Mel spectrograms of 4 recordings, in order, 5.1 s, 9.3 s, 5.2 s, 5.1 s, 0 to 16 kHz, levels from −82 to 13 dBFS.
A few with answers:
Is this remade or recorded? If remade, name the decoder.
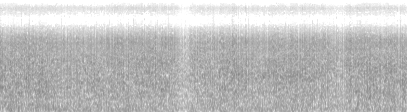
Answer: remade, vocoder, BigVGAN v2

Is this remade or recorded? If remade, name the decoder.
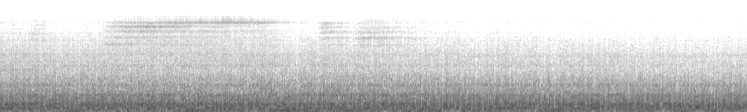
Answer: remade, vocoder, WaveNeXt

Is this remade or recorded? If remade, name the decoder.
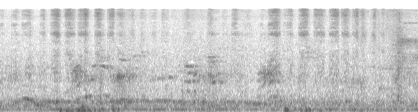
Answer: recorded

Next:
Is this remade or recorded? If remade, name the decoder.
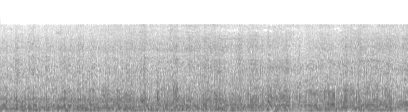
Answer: remade, vocoder, Vocos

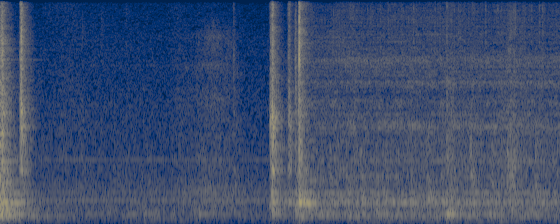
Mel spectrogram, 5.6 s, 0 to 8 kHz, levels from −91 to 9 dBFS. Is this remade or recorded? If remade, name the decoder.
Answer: recorded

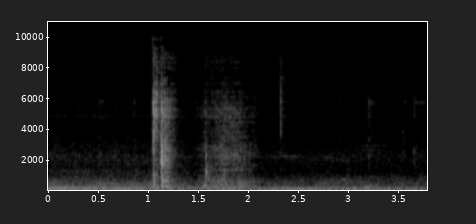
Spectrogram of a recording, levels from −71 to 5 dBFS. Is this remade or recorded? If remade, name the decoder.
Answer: remade, vocoder, Vocos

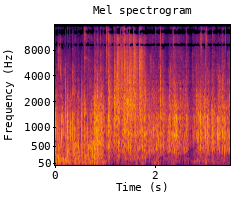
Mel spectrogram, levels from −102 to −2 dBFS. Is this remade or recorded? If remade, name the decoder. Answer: recorded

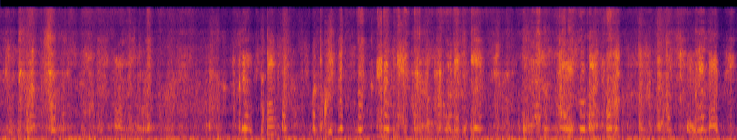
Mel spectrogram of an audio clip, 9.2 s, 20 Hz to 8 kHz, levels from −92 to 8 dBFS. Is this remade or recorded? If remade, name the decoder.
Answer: remade, codec, SNAC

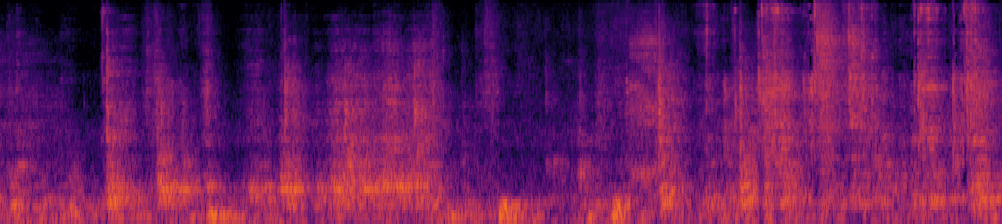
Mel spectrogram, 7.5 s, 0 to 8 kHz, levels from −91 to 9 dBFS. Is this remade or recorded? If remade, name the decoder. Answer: recorded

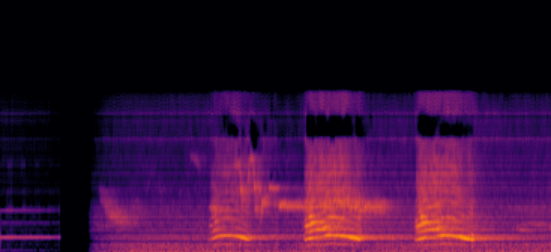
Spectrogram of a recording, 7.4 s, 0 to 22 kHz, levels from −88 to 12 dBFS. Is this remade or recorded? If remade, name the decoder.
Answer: remade, vocoder, Vocos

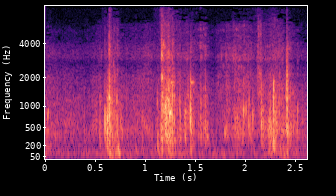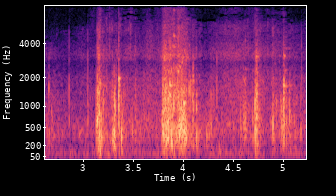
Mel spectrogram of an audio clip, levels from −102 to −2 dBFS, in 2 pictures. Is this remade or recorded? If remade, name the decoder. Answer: recorded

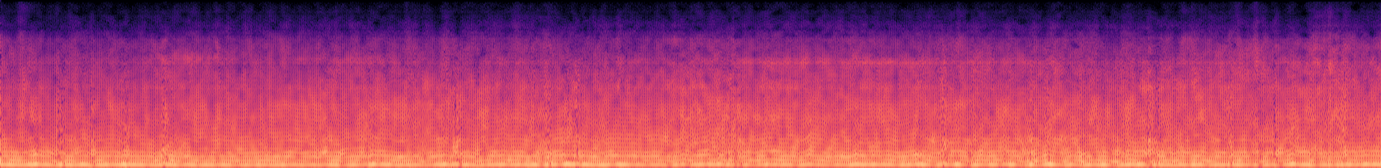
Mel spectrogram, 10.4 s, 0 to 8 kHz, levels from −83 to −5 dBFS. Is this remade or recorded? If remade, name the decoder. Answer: remade, vocoder, Vocos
